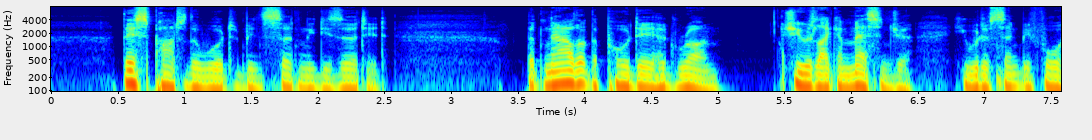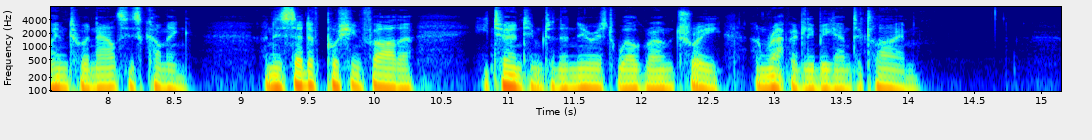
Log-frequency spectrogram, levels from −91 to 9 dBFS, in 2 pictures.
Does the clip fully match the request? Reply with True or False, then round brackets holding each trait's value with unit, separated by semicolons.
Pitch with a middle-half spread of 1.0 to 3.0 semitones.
True (2.5 semitones)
